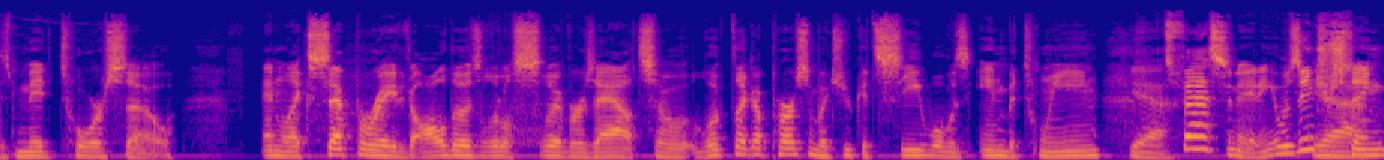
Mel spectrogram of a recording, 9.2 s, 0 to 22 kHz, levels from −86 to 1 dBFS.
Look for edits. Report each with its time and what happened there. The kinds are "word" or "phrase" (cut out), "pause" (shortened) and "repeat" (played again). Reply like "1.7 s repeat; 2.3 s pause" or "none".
none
